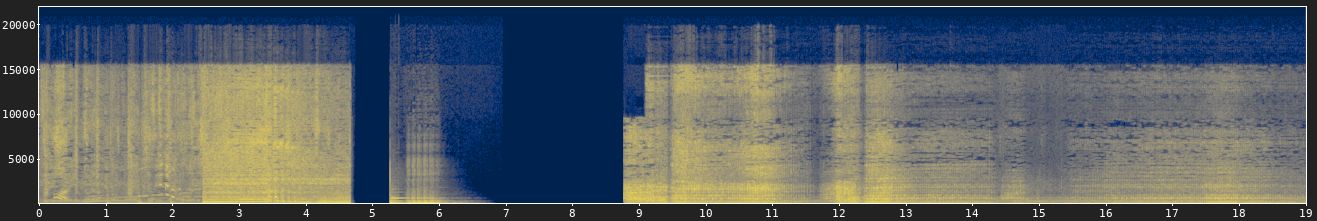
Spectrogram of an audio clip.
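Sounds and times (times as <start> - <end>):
car engine revving hard: 2.5 - 4.7, 16.7 - 18.7.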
